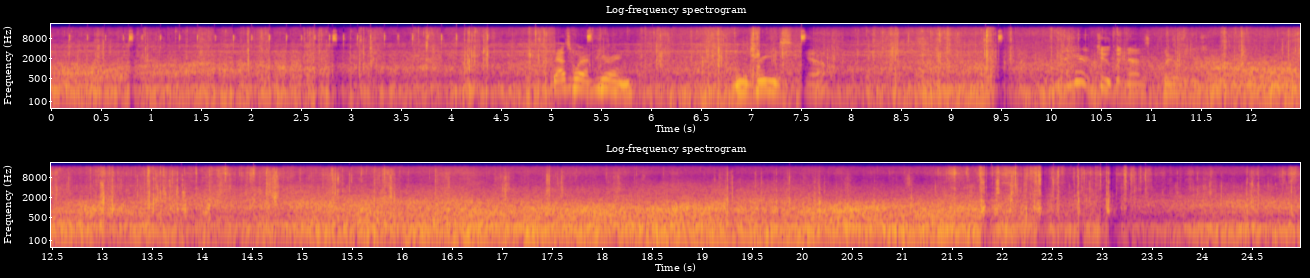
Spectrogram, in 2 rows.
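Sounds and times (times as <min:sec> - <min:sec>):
steady rushing noise: 0:00.0 - 0:23.1
footsteps crunching on gravel: 0:00.0 - 0:24.9.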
